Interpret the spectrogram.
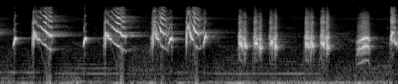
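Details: Lively long-tailed shrike song used to prompt other shrikes to sing: a steady whistled note leading into sharp descending slurred chirps, repeated, then buzzier grating notes.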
